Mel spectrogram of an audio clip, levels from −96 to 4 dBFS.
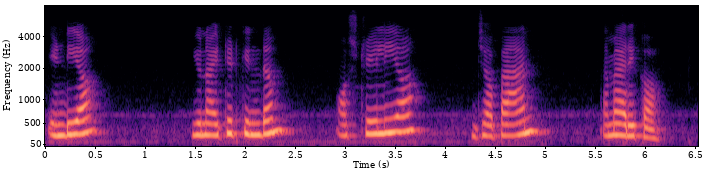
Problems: none marked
